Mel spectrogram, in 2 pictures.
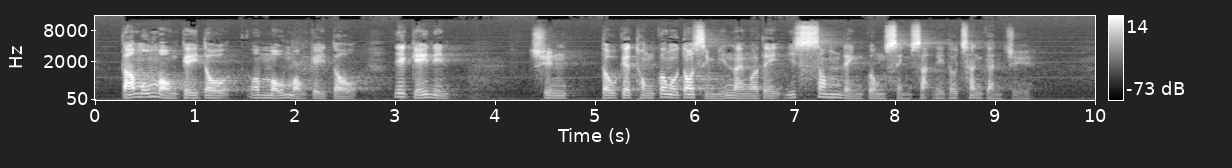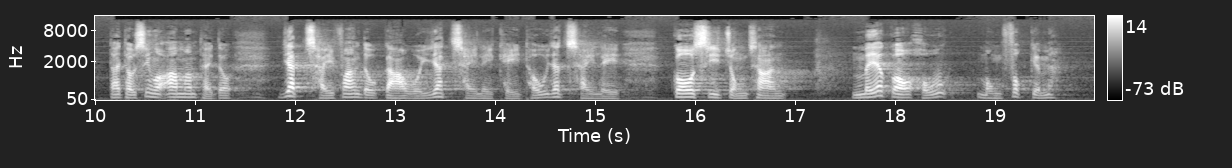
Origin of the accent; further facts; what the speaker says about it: Guangdong, China; 或者我们广东人叫拜年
